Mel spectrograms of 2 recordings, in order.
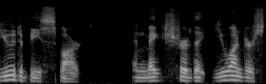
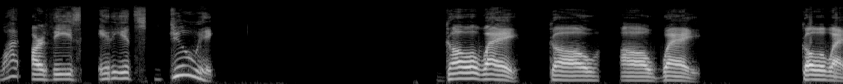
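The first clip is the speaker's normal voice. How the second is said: angry raven voice, much louder; 4 semitones higher, 10 dB louder than usual. The narrator voices a raven squawking at approaching players, mad raven voice. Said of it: "Why are you so mad?".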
